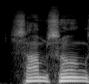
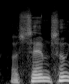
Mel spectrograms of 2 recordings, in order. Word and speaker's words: 삼성: 사람들이야 연구 삶도 마찬가지입니다 샘 성 이렇게 바로 많이 하죠 이게 삼성이 잘 안되더라고 보니까요 아직까지 저는 미국 사람이라 이러구 사람 중에 삼성으로 이렇게 발음 해주는 사람을 아직까지는 에 본 적이 없습니다 다음페이지 2차 애널 수색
